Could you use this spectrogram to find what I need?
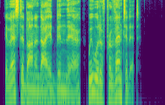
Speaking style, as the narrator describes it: Manuel had cried out loudly

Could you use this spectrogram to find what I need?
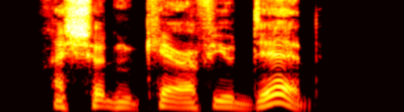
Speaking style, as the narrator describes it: laughed

